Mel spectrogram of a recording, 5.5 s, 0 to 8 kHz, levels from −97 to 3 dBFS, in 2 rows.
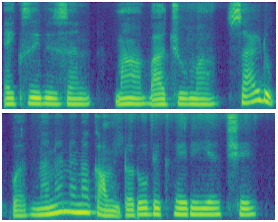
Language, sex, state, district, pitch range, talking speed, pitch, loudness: Gujarati, female, Gujarat, Valsad, 150-175 Hz, 120 wpm, 165 Hz, -14 LUFS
